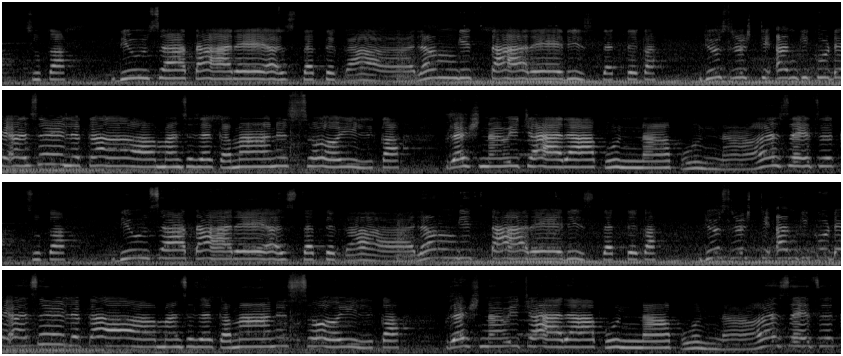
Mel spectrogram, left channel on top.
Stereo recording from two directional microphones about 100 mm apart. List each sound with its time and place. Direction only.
1.2 s speech: 25° right (ahead or behind)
